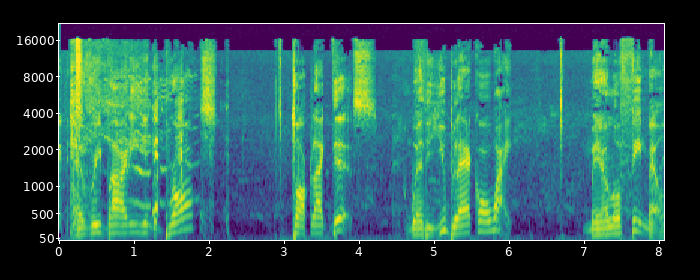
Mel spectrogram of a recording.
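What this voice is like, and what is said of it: Tracy Morgan impression. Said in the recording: “everybody in the Bronx sounds like Tracy Morgan ... that's Tracy”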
